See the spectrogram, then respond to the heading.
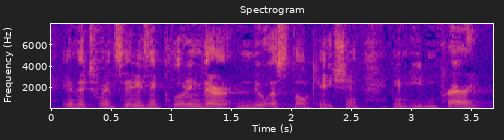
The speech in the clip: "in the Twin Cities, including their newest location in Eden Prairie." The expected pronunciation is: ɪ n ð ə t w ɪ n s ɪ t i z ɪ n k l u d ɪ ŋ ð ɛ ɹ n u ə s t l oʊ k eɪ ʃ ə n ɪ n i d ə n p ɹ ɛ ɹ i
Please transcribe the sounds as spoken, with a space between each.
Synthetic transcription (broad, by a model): ɪ n ð ə t w ɪ n s ɪ t i z ɪ n k l u d ɪ ŋ ð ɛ ɹ n u ə s t l oʊ k eɪ ʃ ə n ɪ n i d n p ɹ ɛ ɹ i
